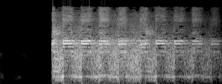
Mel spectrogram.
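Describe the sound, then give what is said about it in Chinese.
Car horns honking in a Saturday-night pro-government car rally driving along Moscow's Garden Ring road, loud overlapping toots pulsing in a quick rhythm over a steady horn tone and engine noise. “亲政府势力仲组织好多汽车悬挂支持普京标语同普京画像，星期六夜间喺莫斯科嘅花园环路上行驶鸣笛。”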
